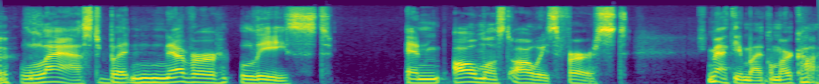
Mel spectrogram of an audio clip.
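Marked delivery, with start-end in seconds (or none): 5.3-6.2 full name rattled off fast as one flowing word. Introducing the last guest, the host says the full name run together fast. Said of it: "I need to say it faster".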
